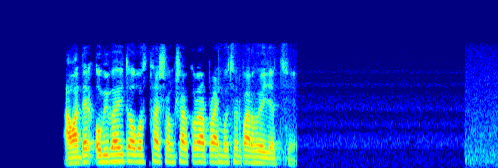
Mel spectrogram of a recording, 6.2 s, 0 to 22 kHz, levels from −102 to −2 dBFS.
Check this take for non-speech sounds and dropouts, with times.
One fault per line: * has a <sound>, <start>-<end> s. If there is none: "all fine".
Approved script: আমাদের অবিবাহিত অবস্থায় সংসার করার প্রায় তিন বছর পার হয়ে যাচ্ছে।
all fine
